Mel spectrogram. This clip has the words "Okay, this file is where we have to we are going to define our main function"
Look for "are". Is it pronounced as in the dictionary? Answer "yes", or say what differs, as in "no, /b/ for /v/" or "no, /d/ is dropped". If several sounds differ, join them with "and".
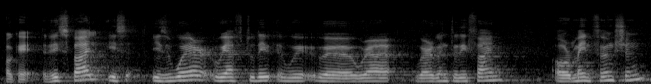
no, /w/ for /ɹ/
